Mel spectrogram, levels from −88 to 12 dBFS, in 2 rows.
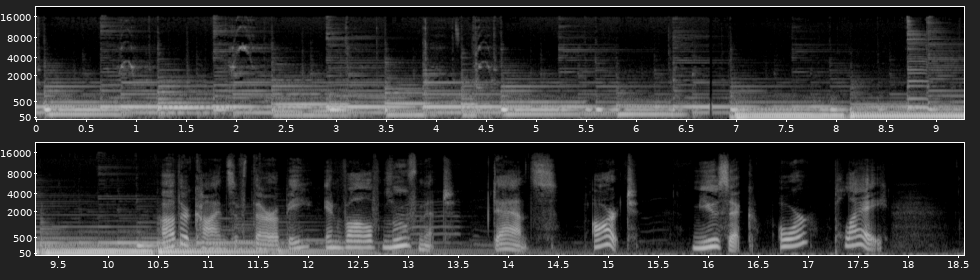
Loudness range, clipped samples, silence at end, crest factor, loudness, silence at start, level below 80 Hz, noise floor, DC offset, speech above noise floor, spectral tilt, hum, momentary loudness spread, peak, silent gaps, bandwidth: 6 LU; under 0.1%; 0.85 s; 16 dB; -23 LUFS; 0 s; -30 dBFS; -54 dBFS; under 0.1%; 29 dB; -7.5 dB/octave; none; 9 LU; -6 dBFS; none; 16 kHz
